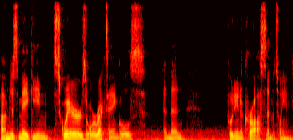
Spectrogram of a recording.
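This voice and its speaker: The delivery is fairly slow with lively intonation. Vocal fry runs through the voice. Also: man, fairly low pitch for a man. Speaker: art teacher. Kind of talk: tutorial.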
